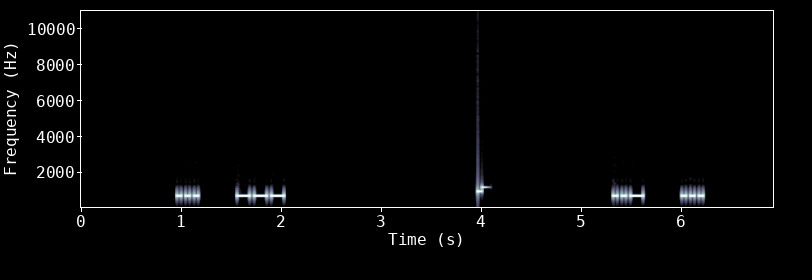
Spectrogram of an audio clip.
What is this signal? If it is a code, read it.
Morse code, heard as a keyed tone, about 28 wpm, spaced as for 16 wpm, 700 Hz. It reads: SO US
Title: 3x Character Spacing - Top 500 Words - 28wpm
